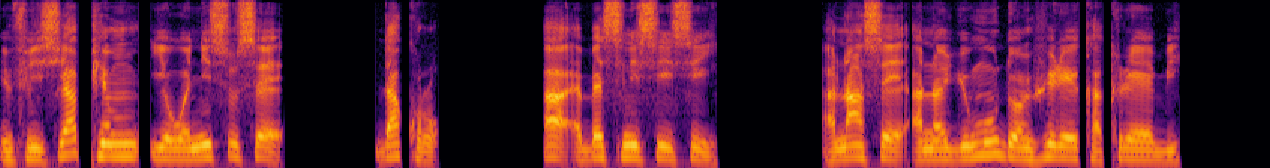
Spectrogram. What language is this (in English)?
Akan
